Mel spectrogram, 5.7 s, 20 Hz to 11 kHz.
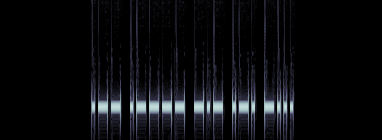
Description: Morse code, heard as a keyed tone, about 25 wpm, 700 Hz. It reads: W1KRB
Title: USA Call Signs - 5 Characters - Repeated 2x - 25wpm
